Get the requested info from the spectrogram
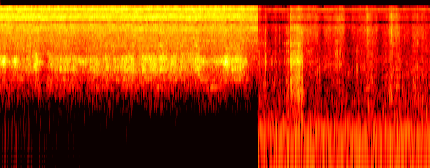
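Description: Flood coolant spraying from the CNC mill's nozzles onto the aluminum part: a steady hiss that cuts off sharply about two and a half seconds in. A faint low hum follows, with the rustle of a paper towel wiping the machined part.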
